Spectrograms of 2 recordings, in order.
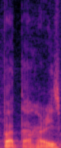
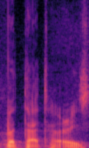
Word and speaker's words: Bhattatharis: group of gypsies called the Bhattaharis, Bhattatharis, not Bhattaharis, Bhattatharis, to pronounce it properly.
